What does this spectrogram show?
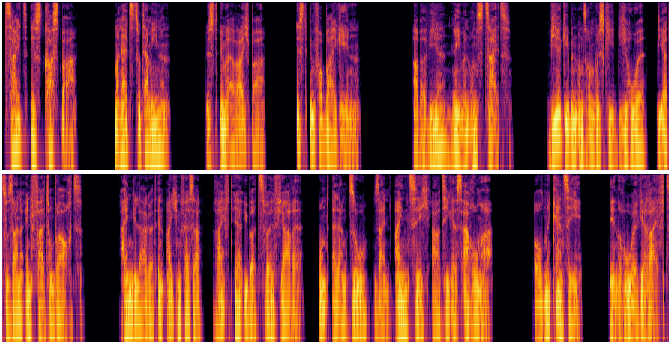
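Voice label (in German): Werbung, Sanft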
